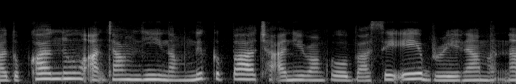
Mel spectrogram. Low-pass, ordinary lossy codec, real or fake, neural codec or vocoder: none; none; fake; codec, 16 kHz, 0.8 kbps, ZipCodec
